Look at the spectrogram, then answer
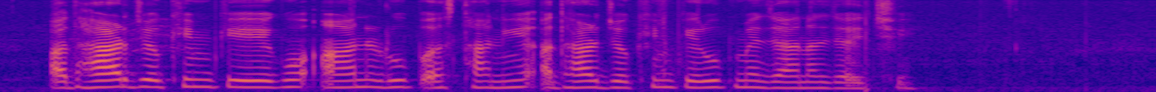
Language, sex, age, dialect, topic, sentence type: Magahi, female, 51-55, Western, banking, statement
